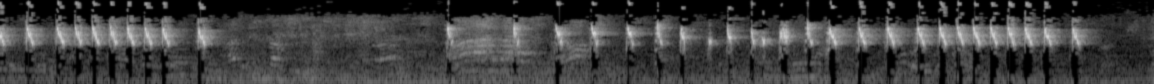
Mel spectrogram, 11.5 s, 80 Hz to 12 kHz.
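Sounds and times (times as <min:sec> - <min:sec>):
sooty-headed bulbul song: 0:00.0 - 0:02.3, 0:04.3 - 0:11.0.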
